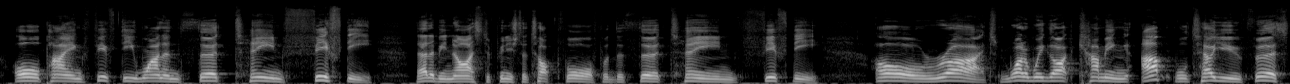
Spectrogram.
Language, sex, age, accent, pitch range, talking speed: English, male, 50-69, Australian, 135-165 Hz, 135 wpm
